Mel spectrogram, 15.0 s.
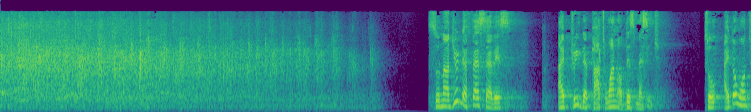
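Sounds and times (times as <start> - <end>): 
crowd clapping hands: 0.0 - 7.6
speech: 8.7 - 10.2, 11.2 - 13.2, 14.1 - 15.0.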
